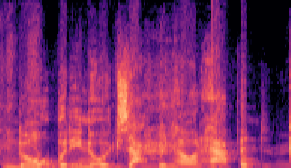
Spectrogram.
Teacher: There was a bit of vocal fry there.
